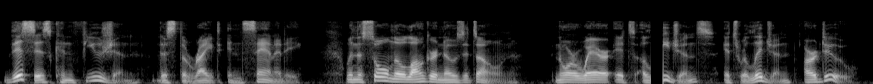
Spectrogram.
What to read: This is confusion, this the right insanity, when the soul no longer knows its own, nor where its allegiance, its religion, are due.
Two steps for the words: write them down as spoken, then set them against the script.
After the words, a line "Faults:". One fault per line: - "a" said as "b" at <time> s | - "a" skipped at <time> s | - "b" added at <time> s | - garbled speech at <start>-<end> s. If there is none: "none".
This is confusion, this the right insanity, when the soul no longer knows its own, nor where its allegiance, its religion, are due.
Faults:
none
